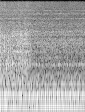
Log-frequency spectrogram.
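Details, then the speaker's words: TDI idling after fitting a DKM stage two single-mass flywheel clutch in place of the silent dual-mass: a light, fast gearbox rattle appears once the clutch is released, louder on the gearbox side; normal for this setup. "so this is what the clutch pedal in and then when I let out you can hear the gearbox rattle very typical so"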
